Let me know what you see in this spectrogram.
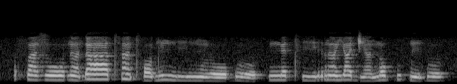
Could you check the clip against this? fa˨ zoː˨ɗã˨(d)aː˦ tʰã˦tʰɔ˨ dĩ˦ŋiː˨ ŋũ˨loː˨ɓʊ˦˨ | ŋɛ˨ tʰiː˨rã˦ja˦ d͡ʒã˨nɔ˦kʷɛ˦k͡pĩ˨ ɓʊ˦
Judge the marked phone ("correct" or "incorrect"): incorrect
